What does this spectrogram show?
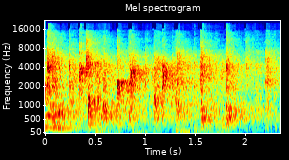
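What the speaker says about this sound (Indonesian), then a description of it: "tepuk tangan dulu dari kelompok kamu" Classroom applause for a student group after their presentation: a dense run of quick hand claps with rhythmic accents, near and steady, no voices over it.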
